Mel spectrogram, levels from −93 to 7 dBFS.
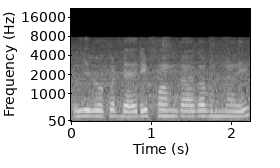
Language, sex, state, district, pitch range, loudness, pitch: Telugu, female, Telangana, Karimnagar, 195-210 Hz, -14 LUFS, 205 Hz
